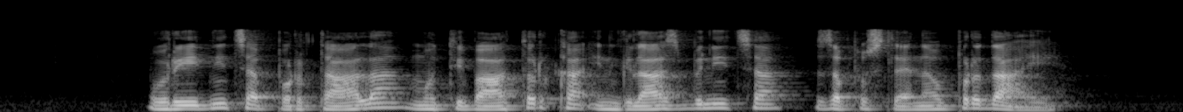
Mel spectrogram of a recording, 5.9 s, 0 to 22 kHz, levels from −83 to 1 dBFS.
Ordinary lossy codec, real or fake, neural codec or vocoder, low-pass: none; real; none; 7.2 kHz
